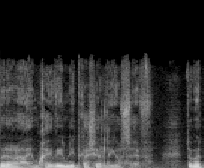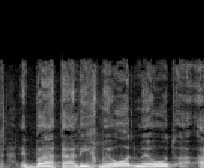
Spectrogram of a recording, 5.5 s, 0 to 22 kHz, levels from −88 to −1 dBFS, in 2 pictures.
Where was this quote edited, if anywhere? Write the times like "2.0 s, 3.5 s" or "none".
none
